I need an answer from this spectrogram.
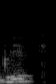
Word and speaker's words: Glück: Yeah, be careful with the umlaut. Stretch your tongue forward until you touch your teeth from behind. Glück.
